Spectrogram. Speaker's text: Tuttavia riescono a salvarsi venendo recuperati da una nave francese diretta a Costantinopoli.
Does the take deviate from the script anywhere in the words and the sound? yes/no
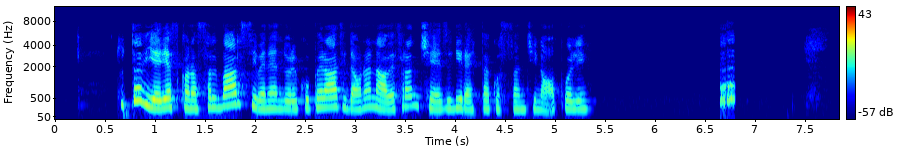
yes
